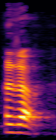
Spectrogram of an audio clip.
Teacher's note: हमारी जो जीभ है वो थोड़ी सी कंपन करी है। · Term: लुंठित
